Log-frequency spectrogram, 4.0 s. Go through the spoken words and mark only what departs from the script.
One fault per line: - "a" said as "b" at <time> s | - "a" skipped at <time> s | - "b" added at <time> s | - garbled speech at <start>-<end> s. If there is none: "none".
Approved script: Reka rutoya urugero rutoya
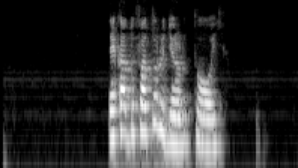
- "rutoya" said as "dufate" at 1.7 s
